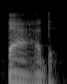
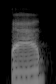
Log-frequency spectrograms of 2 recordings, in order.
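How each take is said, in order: First: It is said slowly and very carefully. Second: It is said at normal speed, final sound held. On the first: "if you slow it down and say it as clearly as possible" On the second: "How do I say it normally? I hold the final sound"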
